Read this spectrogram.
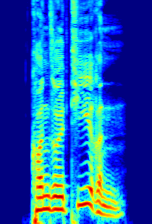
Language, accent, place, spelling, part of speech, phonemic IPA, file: German, Germany, Berlin, konsultieren, verb, /kɔnzʊlˈtiːʁən/, De-konsultieren.ogg
- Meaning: 1. to consult (to seek (professional) advice) 2. to consult (to seek the opinion, to ask) 3. to confer (to have consultatory talks with officials (of other countries))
